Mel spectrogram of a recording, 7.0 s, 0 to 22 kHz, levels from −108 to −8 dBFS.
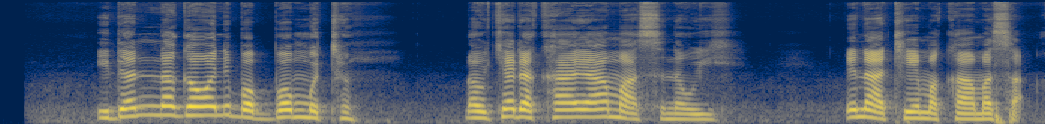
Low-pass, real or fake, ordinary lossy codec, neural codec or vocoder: none; real; none; none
